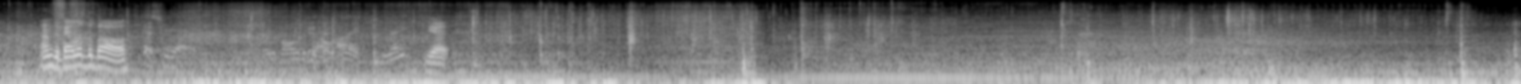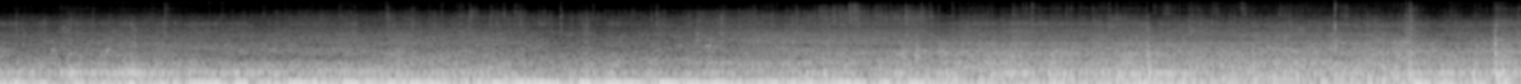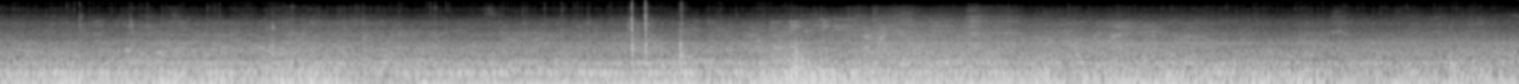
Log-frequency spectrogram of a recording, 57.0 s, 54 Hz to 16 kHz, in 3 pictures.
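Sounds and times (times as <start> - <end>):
wind rumbling on microphone: 0.0 - 57.0.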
